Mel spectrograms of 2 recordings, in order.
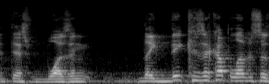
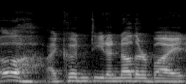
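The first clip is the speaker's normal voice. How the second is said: ordinary talk, nothing marked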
